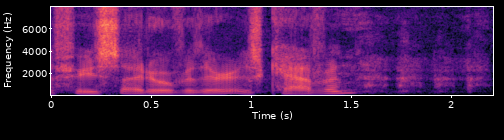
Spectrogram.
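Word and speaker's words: Cavan: Ireland and the feast site over there is Cavin it's the way they pronounce it but if you go over there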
